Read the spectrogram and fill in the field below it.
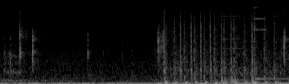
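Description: Battle rifle fire in a sci-fi shooter video game erupts after a brief lull of faint clicks, a rapid loud burst of closely spaced shots continuing to the end.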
